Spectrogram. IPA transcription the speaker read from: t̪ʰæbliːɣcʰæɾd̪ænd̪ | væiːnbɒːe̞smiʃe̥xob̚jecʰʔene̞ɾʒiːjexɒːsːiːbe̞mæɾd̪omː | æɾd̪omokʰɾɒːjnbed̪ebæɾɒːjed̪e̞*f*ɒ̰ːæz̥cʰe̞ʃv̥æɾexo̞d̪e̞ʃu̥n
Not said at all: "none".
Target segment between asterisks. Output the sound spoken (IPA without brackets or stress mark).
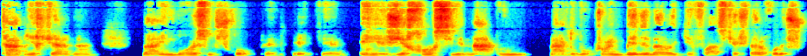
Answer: f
